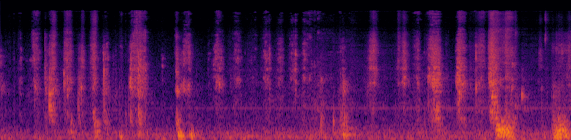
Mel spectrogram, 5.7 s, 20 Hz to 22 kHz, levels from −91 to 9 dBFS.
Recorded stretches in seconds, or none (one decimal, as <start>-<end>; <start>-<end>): 0.0-0.5; 1.0-3.5; 4.1-4.7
